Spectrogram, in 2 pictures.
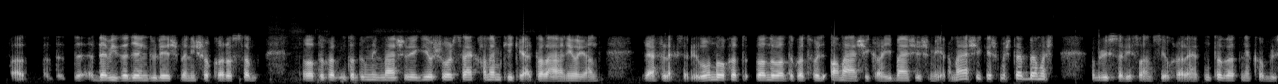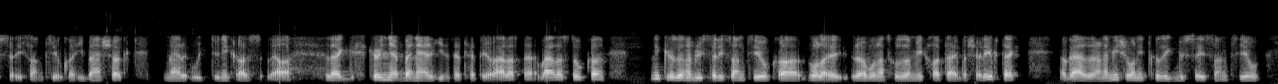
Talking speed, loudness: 160 wpm, -20 LUFS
